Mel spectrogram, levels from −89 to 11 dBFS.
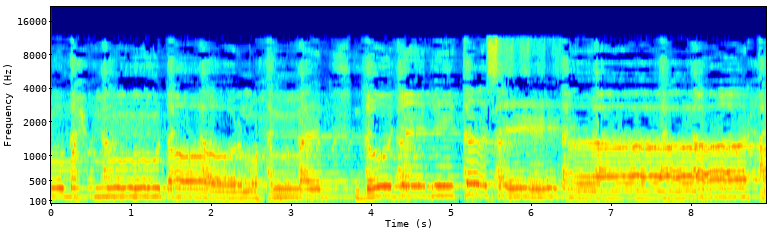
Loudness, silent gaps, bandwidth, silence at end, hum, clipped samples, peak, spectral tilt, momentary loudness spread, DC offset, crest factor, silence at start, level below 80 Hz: -14 LUFS; none; 11.5 kHz; 0 s; none; under 0.1%; 0 dBFS; -5 dB/octave; 5 LU; under 0.1%; 14 dB; 0 s; -52 dBFS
